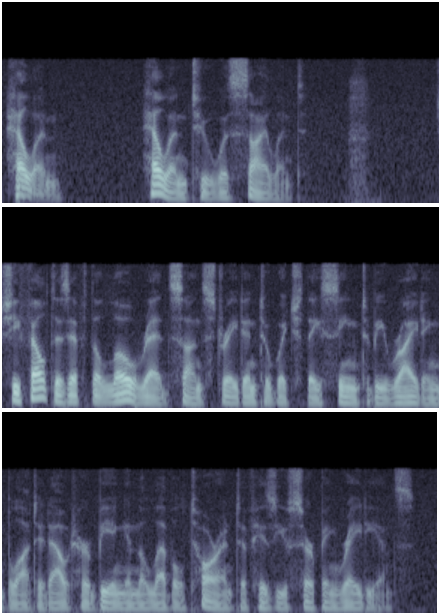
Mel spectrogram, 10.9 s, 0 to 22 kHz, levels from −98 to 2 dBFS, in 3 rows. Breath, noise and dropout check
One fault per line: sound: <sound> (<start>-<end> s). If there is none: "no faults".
sound: breath (2.9-3.2 s)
